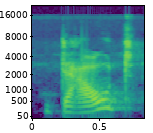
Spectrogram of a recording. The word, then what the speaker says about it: doubt: So the B is silent in all of these words. So let me read them out to you. Doubt, debt, climb, comb, thumb, and tomb.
